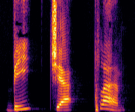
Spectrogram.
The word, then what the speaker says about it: big jet plane: 把 big 的 g 不要了，把 jet 的 t 不要了，直接念成 b jet plan。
